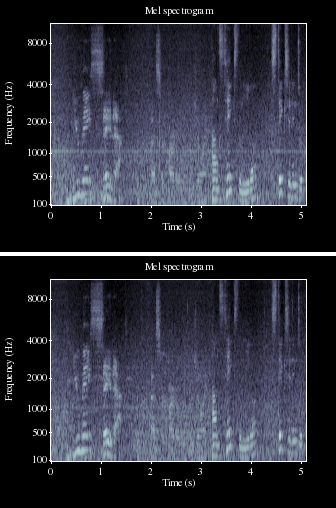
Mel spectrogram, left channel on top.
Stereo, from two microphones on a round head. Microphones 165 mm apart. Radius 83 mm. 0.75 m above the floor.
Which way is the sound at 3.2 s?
20° left (ahead or behind).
